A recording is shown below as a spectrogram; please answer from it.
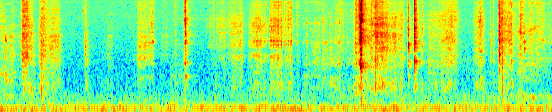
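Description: Scissors cutting paper for a pumpkin papercraft project, a quiet run of soft snips and rustles with one sharper click partway through.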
